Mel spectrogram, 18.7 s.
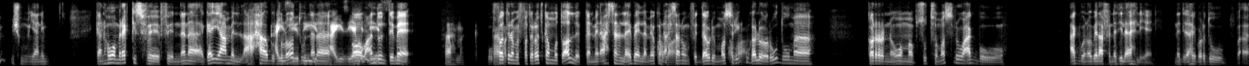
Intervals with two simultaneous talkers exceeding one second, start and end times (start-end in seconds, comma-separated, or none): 4.1-6.2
